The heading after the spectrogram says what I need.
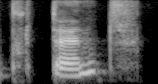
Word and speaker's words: portanto: What's happening here, the words really get pronounced together because you do have that final O in portanto, and the final O is usually pronounced more as a U, but it's not emphasized.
